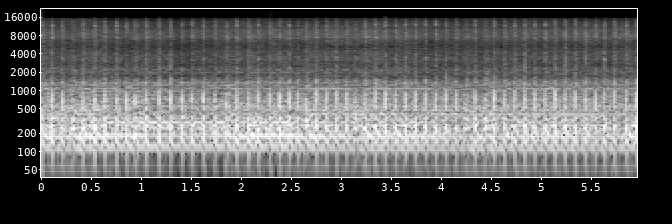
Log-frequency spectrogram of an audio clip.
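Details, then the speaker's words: 2003 Murray single-stage snowblower, last run five years ago and previously leaking gas, revved up to test torque: a fast, even two-stroke buzz with crisp, regular firing that holds steady under throttle, running cleanly. "so let's try revving it up again and we'll see what kind of torque we have"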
